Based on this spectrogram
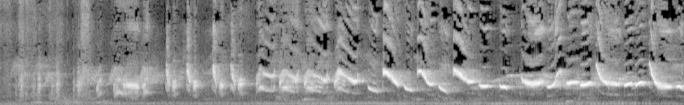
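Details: Chinese hwamei, caged for two years, singing its fighting song: a rapid run of harsh and whistled notes that grows louder, ending in repeated downward-swooping whistles, several per second.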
